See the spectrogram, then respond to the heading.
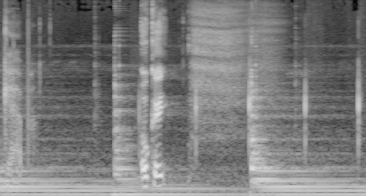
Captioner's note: Falguni sighing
